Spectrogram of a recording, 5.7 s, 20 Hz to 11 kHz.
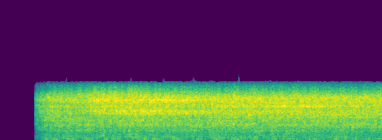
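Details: BMW 325 without VANOS: uneven, lumpy idle with a low throb that keeps hunting instead of settling; rough idle with the cause not yet identified.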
